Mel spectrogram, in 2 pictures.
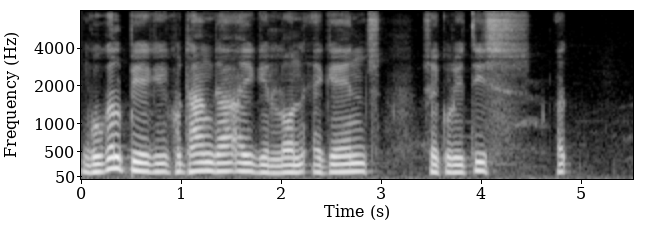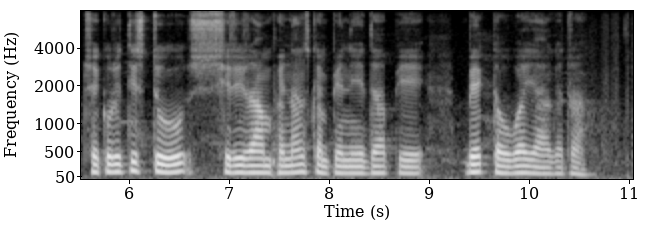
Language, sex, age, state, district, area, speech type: Manipuri, male, 45-60, Manipur, Churachandpur, rural, read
